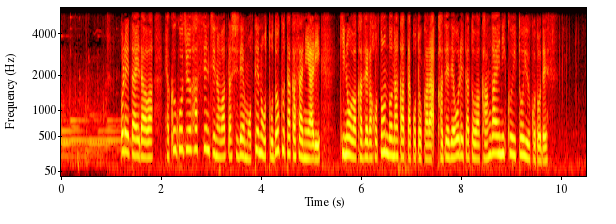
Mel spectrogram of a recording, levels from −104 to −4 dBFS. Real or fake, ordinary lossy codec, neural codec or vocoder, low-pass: real; none; none; 5.4 kHz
